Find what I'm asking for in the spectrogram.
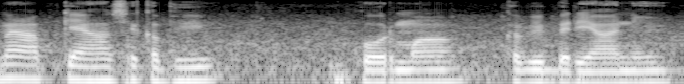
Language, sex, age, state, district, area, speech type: Urdu, male, 18-30, Uttar Pradesh, Aligarh, urban, spontaneous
